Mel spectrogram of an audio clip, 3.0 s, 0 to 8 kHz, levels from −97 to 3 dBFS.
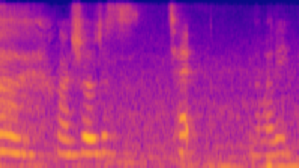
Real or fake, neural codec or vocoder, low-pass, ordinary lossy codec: fake; codec, 16 kHz in and 24 kHz out, 2.2 kbps, FireRedTTS-2 codec; 7.2 kHz; none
